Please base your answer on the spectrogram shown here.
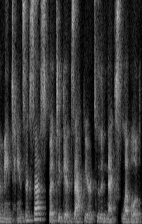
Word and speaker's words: Zapier: myself in my head zappier rhymes with happier and that's how I remember it that's a nice way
